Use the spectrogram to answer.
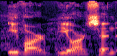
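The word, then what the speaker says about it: Ivar Bjørnson: very interesting night of music sitting here is ivar bjornsson of enslave how you doing i'm doing great thanks how are you did i pronounce that properly because i'm notorious for butchering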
